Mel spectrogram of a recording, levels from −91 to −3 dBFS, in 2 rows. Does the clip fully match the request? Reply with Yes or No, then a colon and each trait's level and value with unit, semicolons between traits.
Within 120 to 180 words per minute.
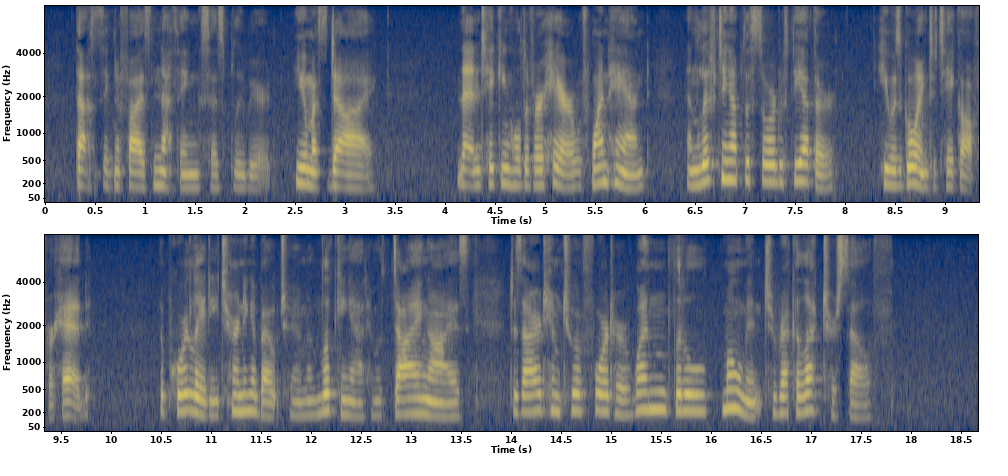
No: average, 190 wpm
